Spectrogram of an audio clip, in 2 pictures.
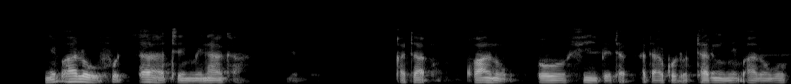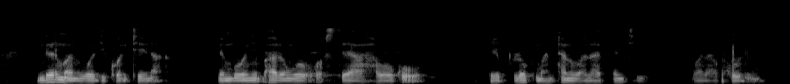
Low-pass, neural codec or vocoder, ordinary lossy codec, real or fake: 5.4 kHz; codec, 16 kHz, 4 kbps, FreqCodec, larger model; MP3, 48 kbps; fake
